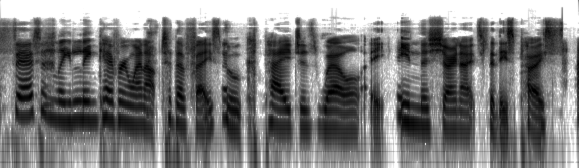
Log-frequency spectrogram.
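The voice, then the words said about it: Speaks with a noticeable accent. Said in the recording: “it has been super fun to hear your accent for a whole 30 minutes”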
